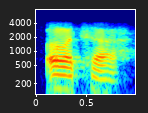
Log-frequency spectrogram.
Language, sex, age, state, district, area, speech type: Bodo, female, 60+, Assam, Udalguri, urban, conversation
